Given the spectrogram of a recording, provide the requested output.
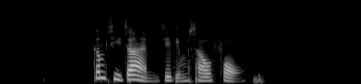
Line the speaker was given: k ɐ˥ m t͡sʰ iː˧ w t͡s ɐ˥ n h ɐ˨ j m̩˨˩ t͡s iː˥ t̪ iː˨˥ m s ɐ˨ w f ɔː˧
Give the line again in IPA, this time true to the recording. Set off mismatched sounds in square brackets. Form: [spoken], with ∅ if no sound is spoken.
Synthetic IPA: k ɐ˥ m t͡sʰ iː˧ [∅] t͡s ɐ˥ n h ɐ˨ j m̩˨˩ t͡s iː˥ t̪ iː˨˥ m s [ɐ˥] w f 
